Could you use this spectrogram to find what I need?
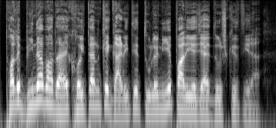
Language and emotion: Bengali, neutral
